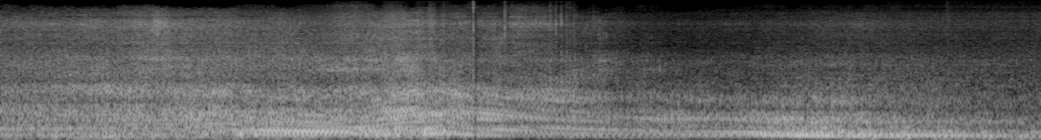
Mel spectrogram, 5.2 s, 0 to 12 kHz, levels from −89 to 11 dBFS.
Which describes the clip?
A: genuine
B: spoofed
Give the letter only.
B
